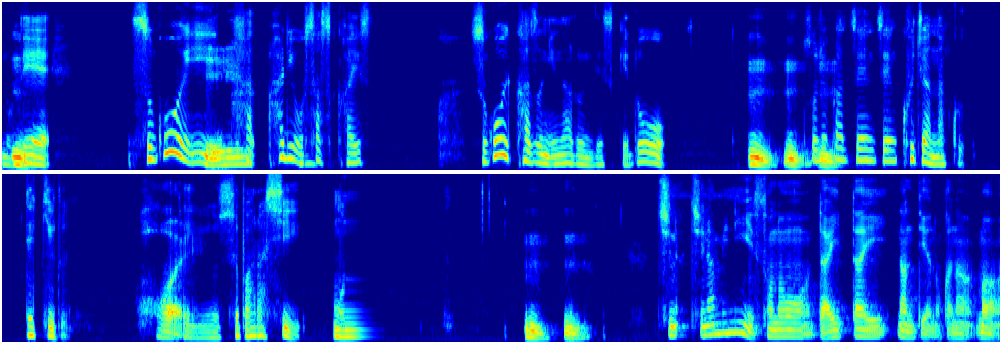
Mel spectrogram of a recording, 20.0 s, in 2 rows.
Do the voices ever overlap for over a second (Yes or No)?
No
